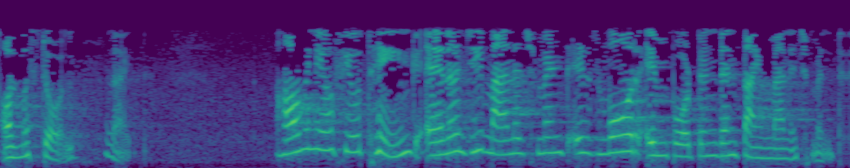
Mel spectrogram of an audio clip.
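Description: Female workshop trainer, Indian accent, higher-pitched husky voice, engages the group with frequent questions. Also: animated, unhurried. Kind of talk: interactive seminar teaching. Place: large echoey indoor room. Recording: reverberant hall, muffled phone-like sound.

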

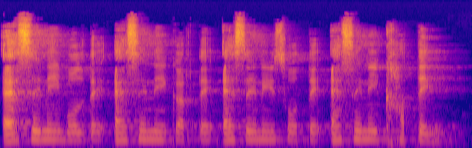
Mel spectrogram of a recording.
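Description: A man quoting a stern mother who rapidly scolds her child. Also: fairly high pitch, monotone, lightly acted. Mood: scolding.

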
